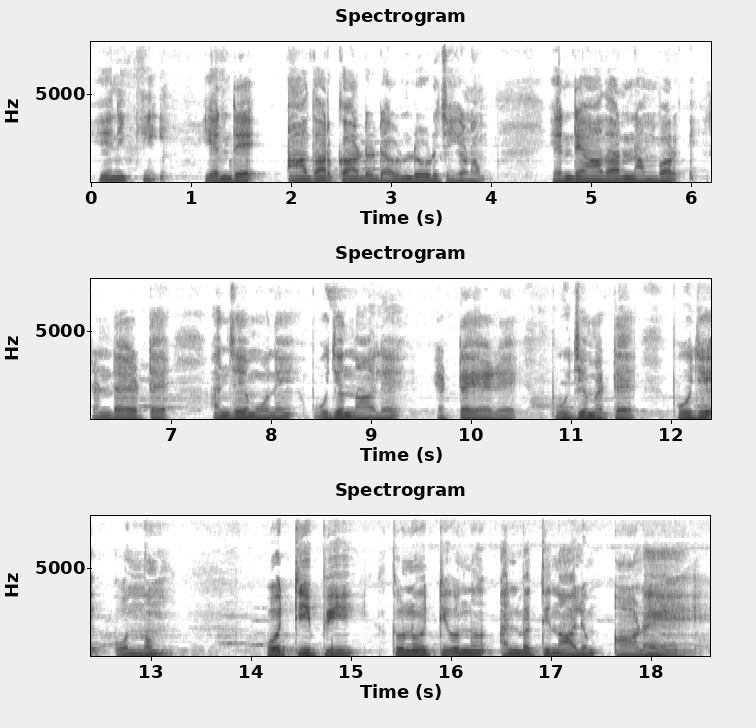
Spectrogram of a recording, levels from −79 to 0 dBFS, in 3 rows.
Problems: background sounds at intervals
